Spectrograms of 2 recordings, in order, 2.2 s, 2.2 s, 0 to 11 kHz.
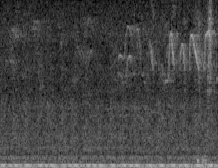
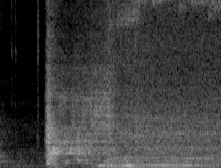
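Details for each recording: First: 2015 Hyundai Accent with codes P0335 and P2188, tach reading zero, stalling, loss of power and running rich, at idle: uneven loping rough idle with low hum and shake, no misfire counts; failing crankshaft position sensor. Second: 2015 Hyundai Accent after crank sensor diagnosis (P0335, dead tach, hard start, stalling; P2188 rich at idle): brief crank, catches at once, steady even idle. Normal start.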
